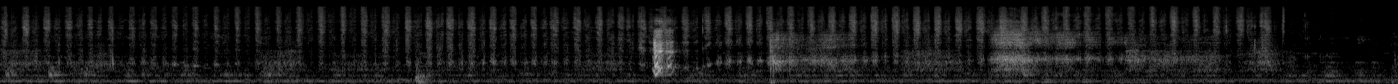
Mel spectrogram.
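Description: A toothbrush scrubs rapidly against a tongue.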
